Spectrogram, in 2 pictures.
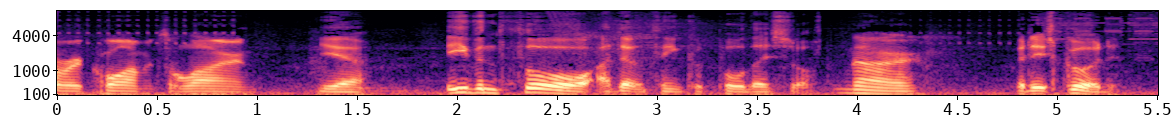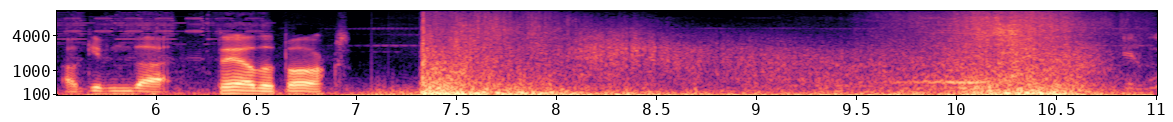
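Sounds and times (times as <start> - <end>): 
speech: 0.0 - 7.1
loud sustained explosion roaring and rumbling: 7.3 - 10.9.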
